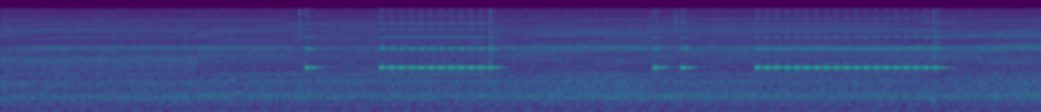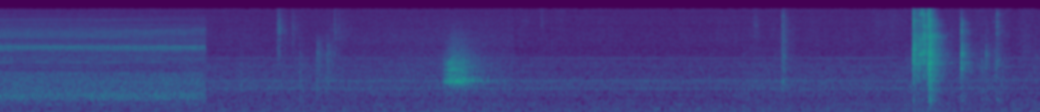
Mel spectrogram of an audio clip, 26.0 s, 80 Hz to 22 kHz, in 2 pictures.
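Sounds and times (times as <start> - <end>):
hot-air blower hissing: 0.0 - 15.8
electronic beeps: 9.4 - 11.9.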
